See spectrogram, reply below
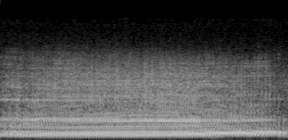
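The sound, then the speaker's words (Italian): A crocodile's roar: one deep, continuous rumbling bellow, low-pitched and droning with a steady engine-like tone, loud throughout for about three seconds with no voices. “Il coccodrillo fa una specie di ruggito, che ora vi faccio ascoltare.”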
